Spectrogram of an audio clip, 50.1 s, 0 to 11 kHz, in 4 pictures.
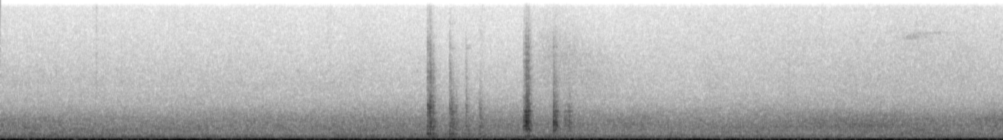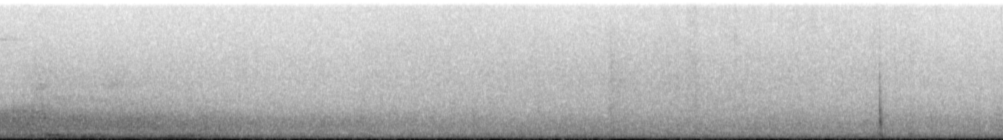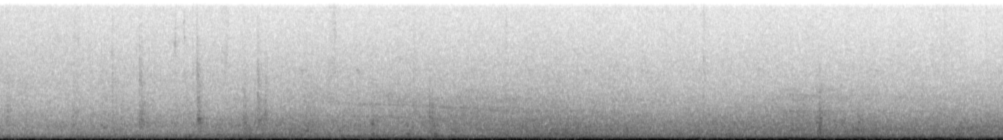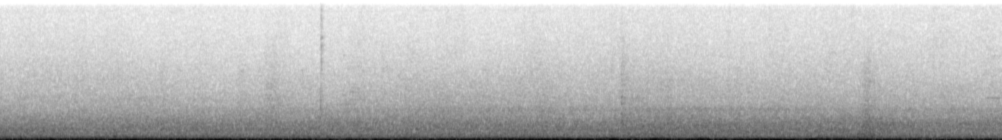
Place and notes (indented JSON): {
  "title": "cemetery, shirakawa, tokyo - wooden sticks, moved by wind",
  "date": "2013-11-10 16:59:00",
  "latitude": "35.68",
  "longitude": "139.80",
  "altitude": "6",
  "timezone": "Asia/Tokyo"
}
